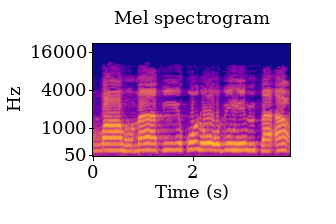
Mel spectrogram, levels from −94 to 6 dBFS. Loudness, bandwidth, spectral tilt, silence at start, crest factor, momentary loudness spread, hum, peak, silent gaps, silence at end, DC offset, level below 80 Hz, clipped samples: -15 LUFS; 9.6 kHz; -5 dB/octave; 0 s; 12 dB; 7 LU; none; -2 dBFS; none; 0 s; under 0.1%; -58 dBFS; under 0.1%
